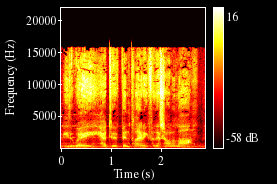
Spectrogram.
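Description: Brooding military figure, low creaky voice, hushed, ominous, video game monologue, loud scary music. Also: male voice, brisk. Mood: suspicious, brooding.

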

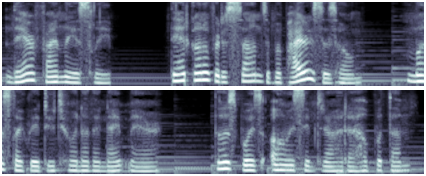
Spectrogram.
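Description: Woman doing cartoon goat mom, low and soothing, kinda worried, proper way of talking. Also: brisk, darkish tone, soft background music, natural voice. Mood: gentle, concerned. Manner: formal, tender, soothing. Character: gentle, worried motherly goat monster. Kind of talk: animated fan comic dub.

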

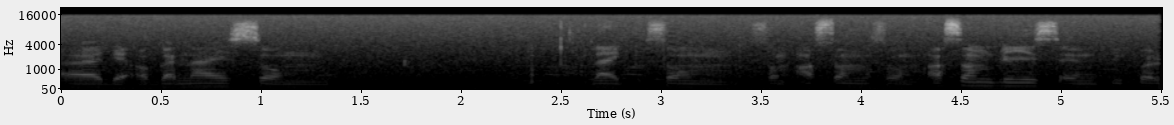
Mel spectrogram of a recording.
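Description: A young man from Cameroon answering street interview questions outdoors, pausing and repeating words as he searches for them. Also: mid-range voice, fairly even intonation, very noisy. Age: young adult. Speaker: interviewee, foreign student. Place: outdoors on a campus walkway. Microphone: handheld microphone held by interviewer.

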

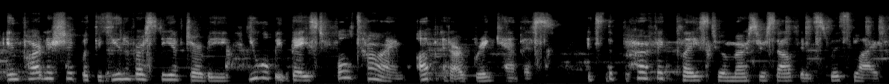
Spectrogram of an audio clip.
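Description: Woman doing slick promo voice-over, clear music behind, upbeat and polished. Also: mid-range voice, rough recording. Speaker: promotional narrator. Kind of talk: scripted advertising narration.

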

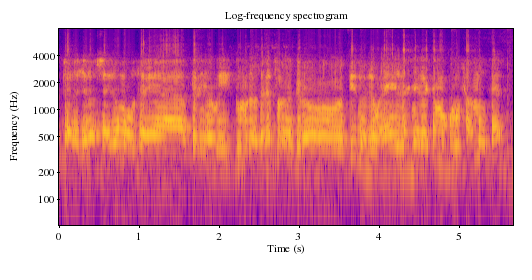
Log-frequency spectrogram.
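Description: A man's voice: medium pitch, level tone, quick pace, a bit bright. A man answering an unexpected phone call in conversation, puzzled, repeating himself and asking questions. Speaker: prank call recipient.

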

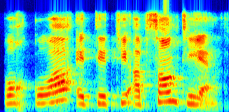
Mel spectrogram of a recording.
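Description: A man's voice: high voice, expressive, slow pace. A middle-aged man teaching a French class over a video call, calling on students and patiently correcting their answers. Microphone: laptop mic on a video call.

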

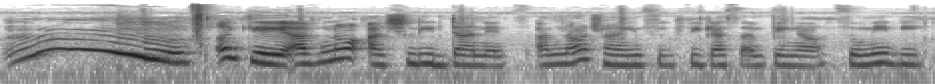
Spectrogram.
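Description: A woman's voice: on the high side, expressive, a little slow, mellow, muffled recording. A young woman playing a student chatting on the phone in a short sketch. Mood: unhurried, thoughtful. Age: young adult. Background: music.

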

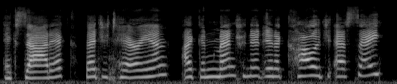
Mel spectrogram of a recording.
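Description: Know-it-all cartoon girl, high, bright, lively, dry. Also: normal speed, dry recording, exaggerated voice. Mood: eager. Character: smart earnest cartoon girl, about eight.

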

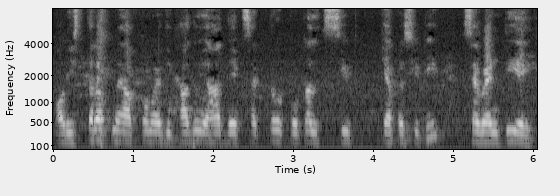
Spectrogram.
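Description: A chatty man in his thirties walks viewers through a train, talking to them as friends with a slightly higher voice. His phone mic, held at arm's length, picks up a faint hum of station and carriage sound. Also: flat delivery, unhurried, warm tone, poor audio. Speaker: travel vlogger. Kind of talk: casual travel vlog tour. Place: train platform and train coach interior.

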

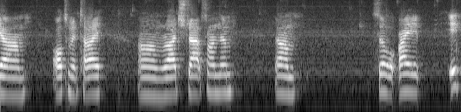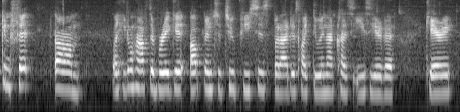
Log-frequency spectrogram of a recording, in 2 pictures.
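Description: A young woman from Canada giving a casual, halting gear tour as a fishing vlogger, recorded at home on a camera microphone. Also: mid-range voice, flat delivery. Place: room at home with wooden floor. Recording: noisy amateur camera recording, handling clicks.

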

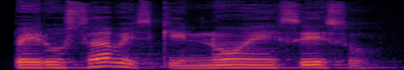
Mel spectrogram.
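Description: A young man playing a kind, protective robot boy in an animated fandub, in a gentle, earnest manner. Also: a little high, unhurried, natural voice. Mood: gentle, reassuring. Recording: dramatic music under the voice. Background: music.

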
